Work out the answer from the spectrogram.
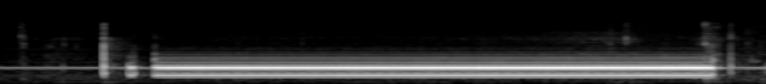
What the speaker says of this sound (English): You can probably already pick up the dial tone.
